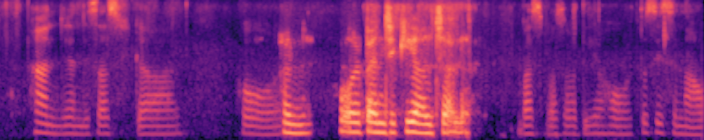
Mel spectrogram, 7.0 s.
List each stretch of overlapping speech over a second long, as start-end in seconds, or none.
none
